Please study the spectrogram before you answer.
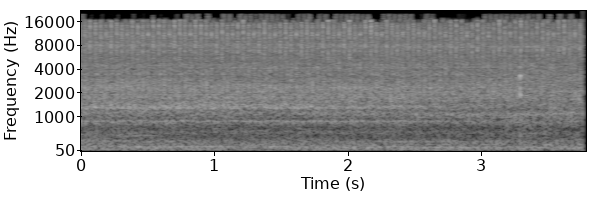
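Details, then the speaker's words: Warm petrol engine idling with an uneven, stumbling beat; a pressure test shows an exhaust valve sealing poorly, so the cylinder head must be removed and the valve seats reground. "entonces aquí tenemos una válvula de escape que está sellando mal por eso es que deja escapar con presión y por eso tenemos una señal alta en este"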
